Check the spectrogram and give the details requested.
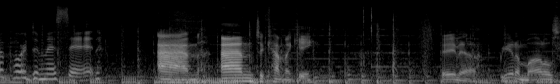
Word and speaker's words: Takamaki: I was pronouncing it Takamaki. It's Takamaki. Or I may have already forgotten how I pronounced it. I think the emphasis was on the cat.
